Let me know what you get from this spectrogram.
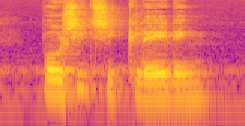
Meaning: maternity clothing, clothing designed to be worn by women in the later stages of pregnancy
- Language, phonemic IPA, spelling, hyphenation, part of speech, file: Dutch, /poːˈzi.(t)siˌkleː.dɪŋ/, positiekleding, po‧si‧tie‧kle‧ding, noun, Nl-positiekleding.ogg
